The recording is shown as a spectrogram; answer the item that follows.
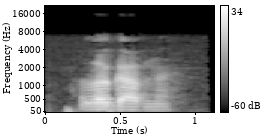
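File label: "лӧгавны", Komi, male; kpv audio dict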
